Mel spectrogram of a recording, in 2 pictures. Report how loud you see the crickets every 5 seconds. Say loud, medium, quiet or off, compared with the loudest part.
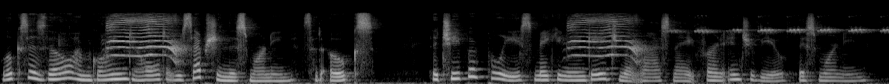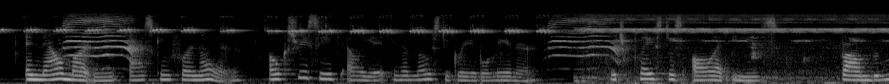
off, loud, loud, loud.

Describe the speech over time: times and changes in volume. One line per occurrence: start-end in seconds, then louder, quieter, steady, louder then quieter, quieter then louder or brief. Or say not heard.
0.0-17.7 quieter.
